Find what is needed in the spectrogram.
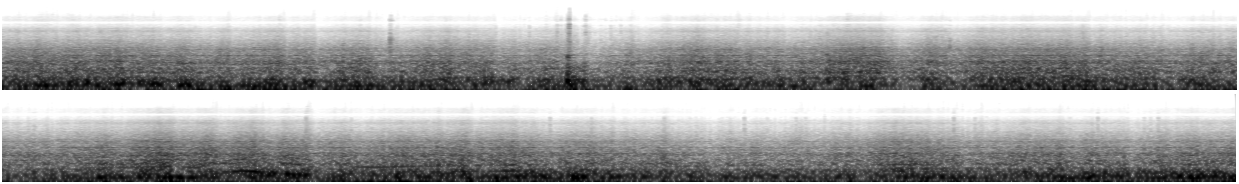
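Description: Steady low rumble of a car's engine and tyres on an icy, snow-covered road, heard from inside the moving car, with one sharp knock about seven seconds in.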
